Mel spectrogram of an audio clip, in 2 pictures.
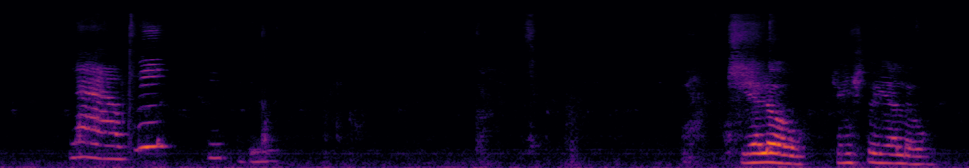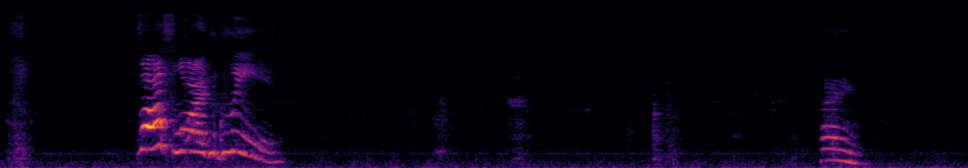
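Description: A young girl speaks in a high, excited voice nearby.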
